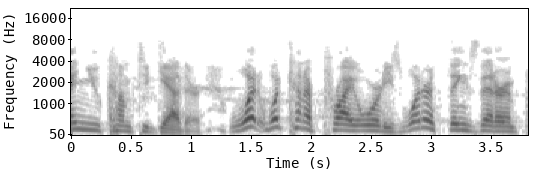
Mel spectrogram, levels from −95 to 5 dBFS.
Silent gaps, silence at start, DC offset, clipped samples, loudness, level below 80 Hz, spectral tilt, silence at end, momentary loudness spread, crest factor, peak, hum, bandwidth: none; 0 s; under 0.1%; under 0.1%; -37 LUFS; -76 dBFS; -4.5 dB/octave; 0.1 s; 11 LU; 22 dB; -16 dBFS; none; 7.6 kHz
